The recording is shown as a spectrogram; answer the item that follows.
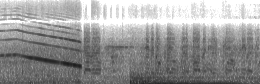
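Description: An ambulance siren wails close and loud, its high tone sweeping downward for about a second and a half before cutting off, followed by a person speaking over low background rumble.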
